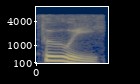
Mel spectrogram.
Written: phooey

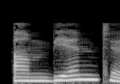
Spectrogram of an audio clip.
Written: ambiente

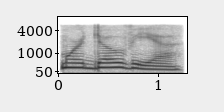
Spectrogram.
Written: Mordovia

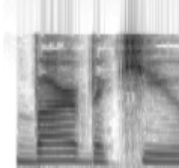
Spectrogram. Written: barbecuer

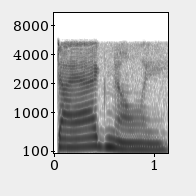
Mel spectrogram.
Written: diagonally

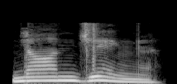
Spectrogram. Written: Nanching

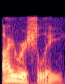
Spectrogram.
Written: Irishly

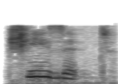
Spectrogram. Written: Cheez-It

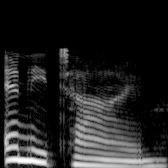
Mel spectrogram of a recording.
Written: anytime

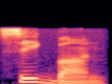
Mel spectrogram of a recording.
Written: Siegbahn

